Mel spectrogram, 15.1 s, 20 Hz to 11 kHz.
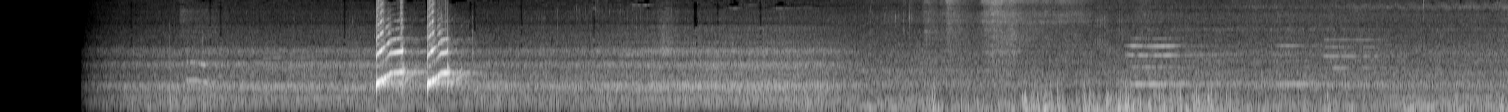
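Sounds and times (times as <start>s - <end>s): fire engine drone: 0.9s - 15.0s
loud siren blasts: 3.8s - 4.9s, 11.2s - 14.2s.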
